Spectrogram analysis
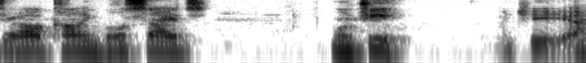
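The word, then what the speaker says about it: uŋčí: Yeah, on the mom's side, all right, it's umchi. So your grandmother, your mom's side is pronounced umchi.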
